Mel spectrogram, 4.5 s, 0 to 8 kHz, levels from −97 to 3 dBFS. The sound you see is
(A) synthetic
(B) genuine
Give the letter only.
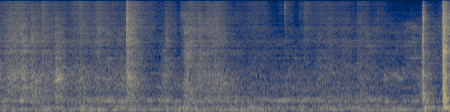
A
